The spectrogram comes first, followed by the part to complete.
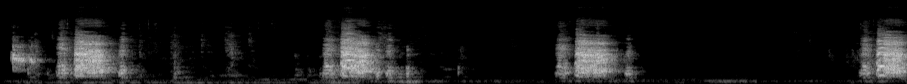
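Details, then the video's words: Ayam Ketawa Bangkok and Pelung cross chicken from Banguntapan, Yogyakarta, before laying eggs: four loud, short, rough squawks spaced roughly every two to three seconds, with faint low murmurs between. "Ayam hasil persilangan ketawa Bangkok pelung berkokok mau bertelur"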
